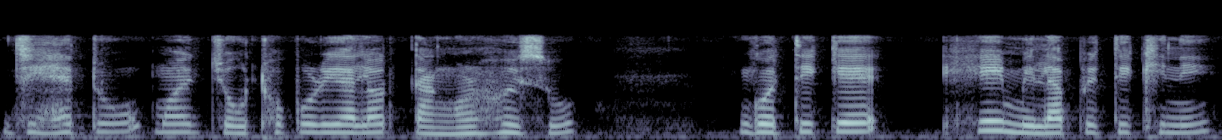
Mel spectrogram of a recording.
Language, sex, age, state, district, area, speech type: Assamese, female, 18-30, Assam, Sonitpur, rural, spontaneous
